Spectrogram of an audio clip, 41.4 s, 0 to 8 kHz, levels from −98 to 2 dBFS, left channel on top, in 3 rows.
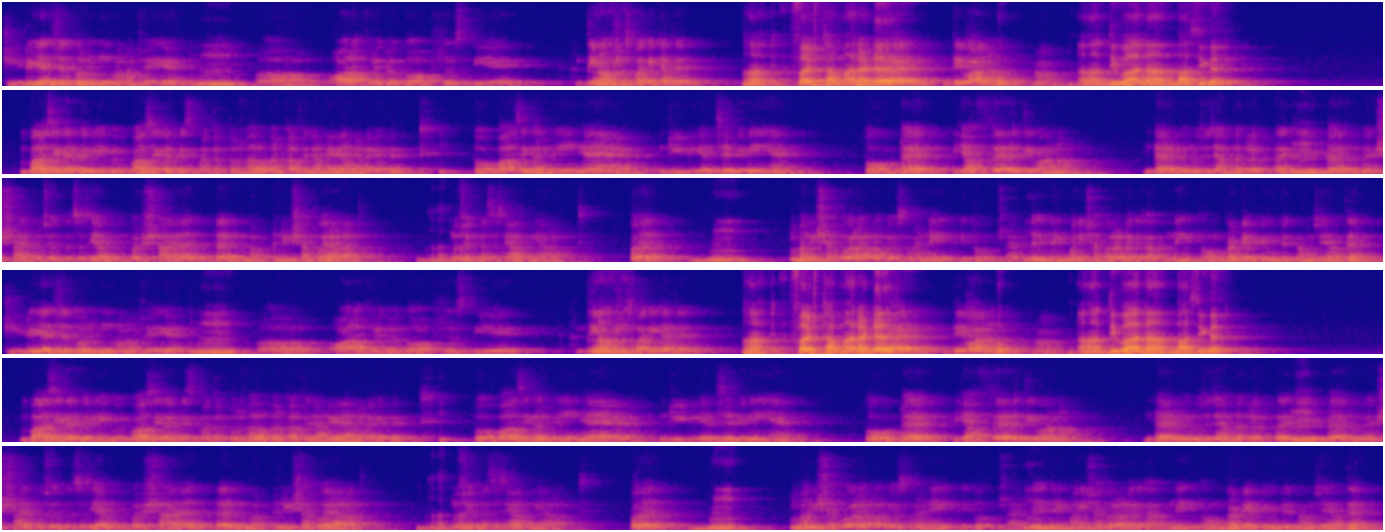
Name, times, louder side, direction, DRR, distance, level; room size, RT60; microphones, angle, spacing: voice 1, 0.0-1.8 2.5-5.1 5.7-6.9 8.6-10.0 10.3-10.6 14.0-18.1 18.5-21.7 22.4-24.6 25.2-31.4 32.1-33.2 33.9-34.2 35.5-41.2, equal, 50° left, -2 dB, 1.0 m, -33 dB
voice 2, 1.9-2.4 5.9-6.2 7.4-7.6 7.9-8.9 10.7-12.3 16.1-16.3 18.2-18.3 25.6-25.9 26.7-27.0 31.8-32.3 34.5-35.0 37.8-38.2 39.8-40.0 41.1-41.2, right 2 dB, 20° right, 5 dB, 0.3 m, -26 dB
6.2 x 2.6 x 2.3 m, 1.2 s
head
